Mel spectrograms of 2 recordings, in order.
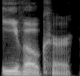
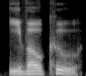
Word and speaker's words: evoker: In America, people say evoker with emphasis on the second syllable. Evoker, making it sound clear and firm. British. In the UK, it's pronounced evoku with a softer ending.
